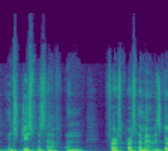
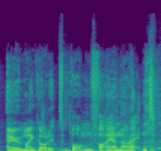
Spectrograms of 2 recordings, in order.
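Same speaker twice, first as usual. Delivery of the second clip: put-on gushing English accent, last words stretched; mock English accent; 2 semitones lower, slower than usual. English people announcing a tradition to an Irishman, gushing English accent. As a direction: imitate an English enthusiast, drawing out the ending. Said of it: "all these mad English traditions".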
